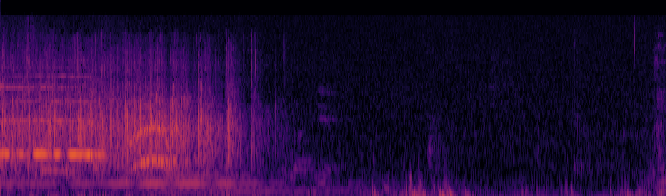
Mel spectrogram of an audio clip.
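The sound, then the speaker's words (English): An audience applauds at a church gathering to welcome a speaker. The applause is loud and mixed with sustained instrumental tones, then drops away after about three seconds to a faint background. “Can you give him a great big hand of appreciation?”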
